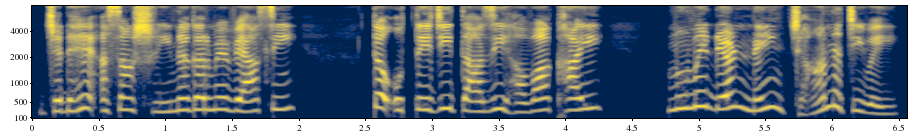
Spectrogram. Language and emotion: Sindhi, happy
